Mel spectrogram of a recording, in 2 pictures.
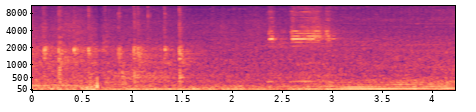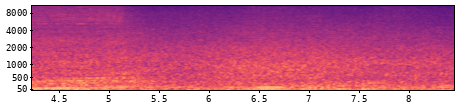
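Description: A minibus driving past on the road, its engine rumbling most strongly a few seconds in, with a short horn toot about two and a half seconds in; traffic noise carries on after it has passed.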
